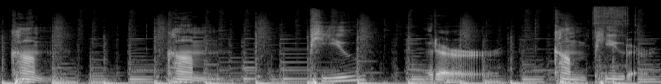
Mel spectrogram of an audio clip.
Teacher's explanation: no empiezas con la pronunciación de una O en la primera sílaba, sino dices come, come, pewter, computer.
